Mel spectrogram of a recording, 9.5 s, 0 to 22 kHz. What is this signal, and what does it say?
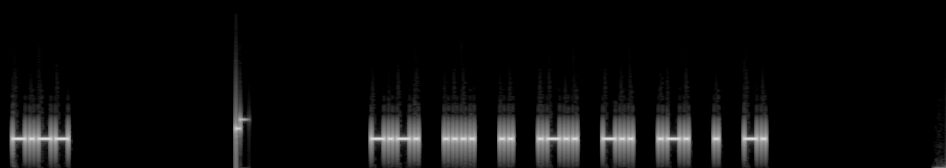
Morse code, heard as a keyed tone, about 28 wpm, spaced as for 20 wpm, 700 Hz. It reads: Y CHILDREN
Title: 2x Character Spacing - Top 300 Words - 28wpm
